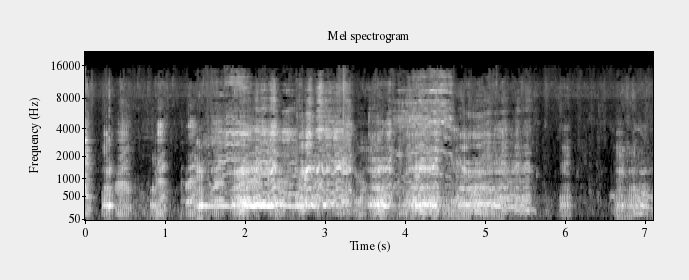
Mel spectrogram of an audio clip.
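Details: Black pigs called Chrouk Kandorl, mother and young on a Cambodian farm: a steady low whining squeal sustained for several seconds amid harsh grunting, easing into quieter grunts near the end.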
